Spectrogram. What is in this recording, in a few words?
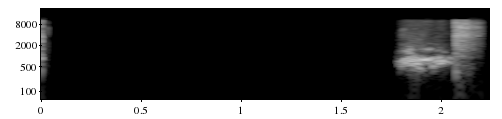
long twirl; vortex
